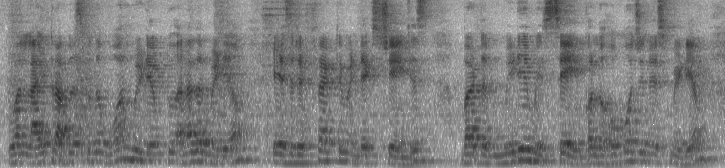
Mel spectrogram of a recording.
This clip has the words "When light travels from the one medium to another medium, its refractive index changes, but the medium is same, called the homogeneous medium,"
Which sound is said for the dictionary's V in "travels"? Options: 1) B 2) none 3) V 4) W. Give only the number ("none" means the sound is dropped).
1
